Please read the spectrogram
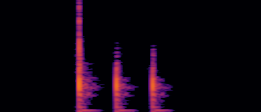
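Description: Three firm knocks on a door in quick, even succession, clear, with silence before and after and no voices; a mother knocking on her son's door, asking him to open it.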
